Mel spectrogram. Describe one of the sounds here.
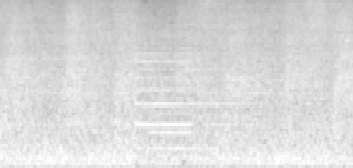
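A steam locomotive whistle sounds briefly.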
